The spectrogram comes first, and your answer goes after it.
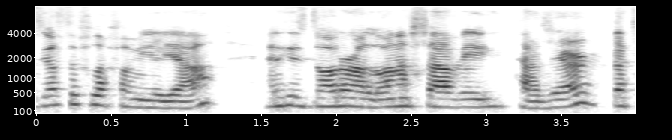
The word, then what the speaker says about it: Alona Shavi-Tajer: My guests are Yossef Shavi, owner of Baltimore's Yossef Laffa-Milia, and his daughter Alona Shavi-Tajer.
